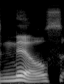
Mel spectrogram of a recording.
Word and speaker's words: Nils: So it's Nils, and it's spelled Nils. And my mom always says it's like pills, hills, thrills.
